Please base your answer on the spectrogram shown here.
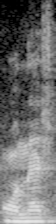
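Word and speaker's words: honest: देखो मैंने लिखा एन ऑनेस्ट मैन, ये एच यहाँ पर साइलेंट है।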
